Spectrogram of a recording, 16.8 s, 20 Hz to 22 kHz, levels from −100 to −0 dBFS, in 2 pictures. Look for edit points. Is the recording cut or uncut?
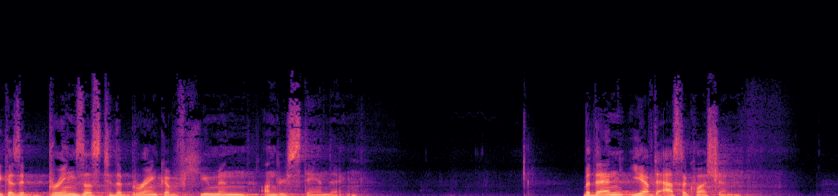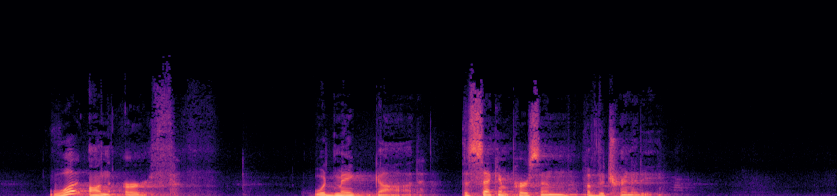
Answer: uncut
